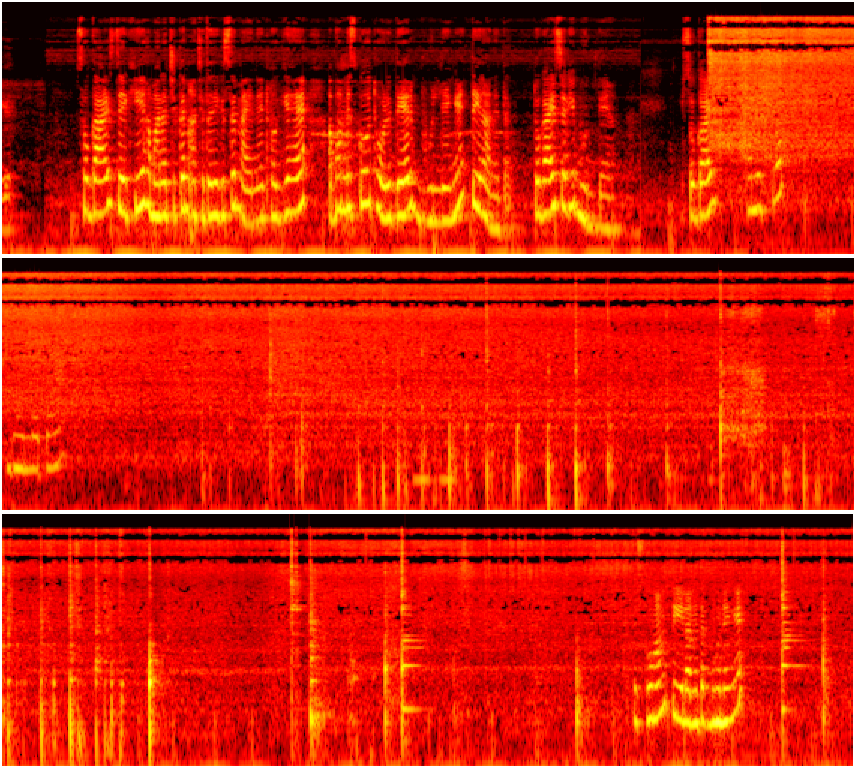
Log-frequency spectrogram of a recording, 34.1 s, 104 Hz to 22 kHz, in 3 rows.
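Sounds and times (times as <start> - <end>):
chicken sizzling in hot oil: 9.4 - 34.0
metal spoon scraping and clinking pot: 20.2 - 24.9, 26.6 - 29.0, 33.1 - 33.6.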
